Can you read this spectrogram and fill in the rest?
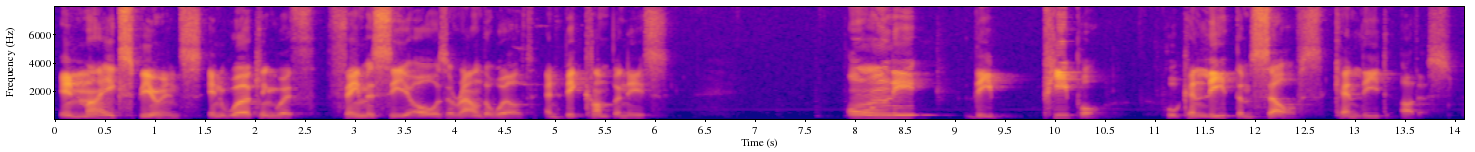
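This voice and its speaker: Middle-aged German-born male keynote speaker; low, bright, driving delivery, emphatic repeats. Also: expressive, takes it slowly. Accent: faint American-schooled German. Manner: emphatic, stretches key words, repeats for stress. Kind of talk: motivational keynote talk.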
